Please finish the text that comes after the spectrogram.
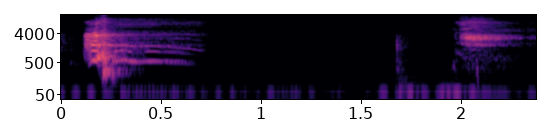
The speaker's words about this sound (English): I know how to sneeze cute.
